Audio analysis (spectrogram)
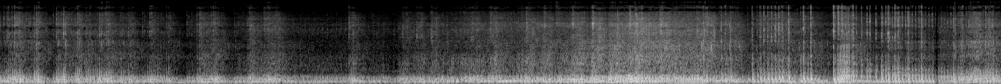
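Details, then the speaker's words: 750cc twin in a half-scale NASCAR kart, warmed up after months of sitting: it ticks over evenly at idle and blips cleanly with no knocks or misses, running well. "So this thing is running real good. It's kind of hard to obviously open it up back here,"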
